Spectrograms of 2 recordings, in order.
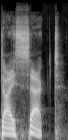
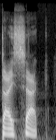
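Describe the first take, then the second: First: The word ends with a clear t sound. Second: The word ends without its final t sound. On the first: This is the complete word. "Instead of saying dissect" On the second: The word was left unfinished. "T that she leaves off"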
